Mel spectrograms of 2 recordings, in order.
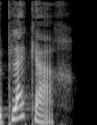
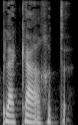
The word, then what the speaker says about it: placard: Le placard. Closet. Le placard. Again here, don't pronounce the D at the end. It's not placard. Placard.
